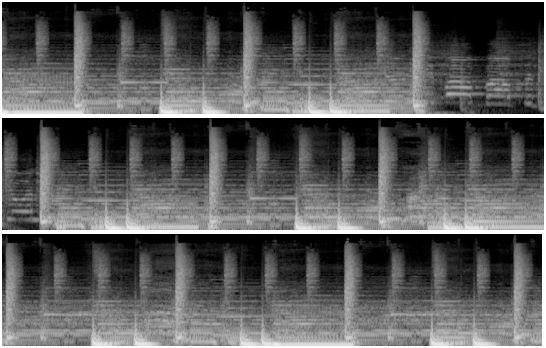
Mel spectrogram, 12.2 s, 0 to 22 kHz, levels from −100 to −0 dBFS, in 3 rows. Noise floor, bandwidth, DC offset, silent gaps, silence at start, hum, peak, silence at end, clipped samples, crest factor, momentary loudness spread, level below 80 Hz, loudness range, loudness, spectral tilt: -45 dBFS; 14 kHz; under 0.1%; none; 0 s; none; -6 dBFS; 0 s; under 0.1%; 14 dB; 14 LU; -20 dBFS; 3 LU; -23 LUFS; -5.5 dB/octave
